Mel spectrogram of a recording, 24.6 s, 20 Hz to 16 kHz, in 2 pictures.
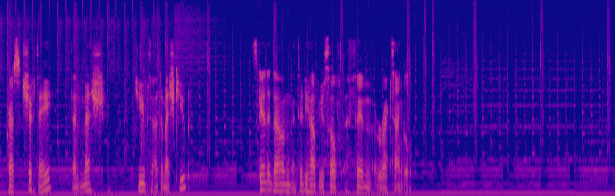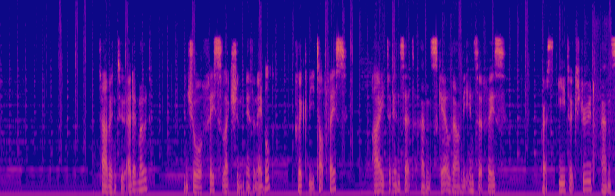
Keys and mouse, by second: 4.9 s, 5.2 z, 7.6 g, 7.7 z, 9.2 ctrl+z, 9.8 middle click, 10.4 y, 11.6 middle click, 12.0 middle click, 12.4 s, 12.6 z, 13.2 click, 13.6 middle click, 14.4 middle click, 15.0 shift+middle click, 15.3 middle click, 17.7 click, 18.0 click, 21.3 click, 24.2 e.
